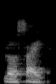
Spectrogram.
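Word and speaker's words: loci: तो लोसाई हम प्रोनाउंस करते हैं इन the plural form, singular form में हम इसको लोकस बोलते हैं।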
